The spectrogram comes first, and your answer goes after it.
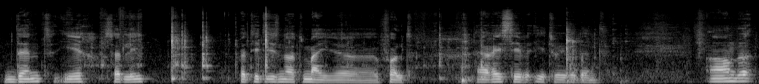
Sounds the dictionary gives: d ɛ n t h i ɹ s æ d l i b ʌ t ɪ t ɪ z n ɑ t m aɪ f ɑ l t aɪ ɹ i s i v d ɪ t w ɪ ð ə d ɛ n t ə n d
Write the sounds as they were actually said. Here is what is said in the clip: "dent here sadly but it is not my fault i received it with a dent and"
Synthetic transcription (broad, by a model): d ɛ n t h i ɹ s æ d l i b ʌ t ɪ t ɪ z n ɑ t m aɪ f ɑ l t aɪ ɹ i s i v ɪ t w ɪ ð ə d ɛ n t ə n d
